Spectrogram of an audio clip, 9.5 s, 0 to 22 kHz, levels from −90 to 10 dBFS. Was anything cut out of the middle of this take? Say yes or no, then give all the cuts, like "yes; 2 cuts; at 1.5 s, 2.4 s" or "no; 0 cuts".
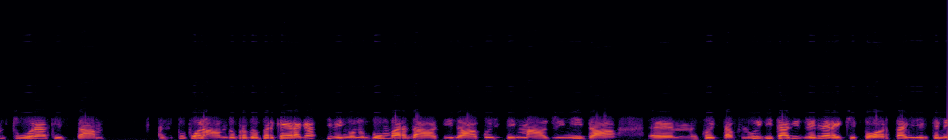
no; 0 cuts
